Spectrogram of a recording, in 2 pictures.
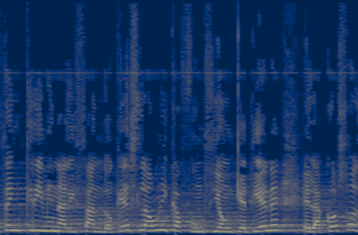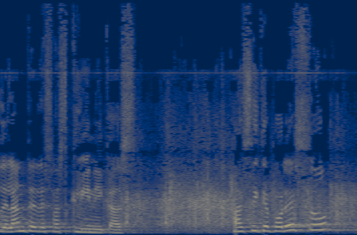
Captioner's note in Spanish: Aplausos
